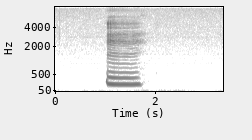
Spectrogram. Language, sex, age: Norwegian, female, 41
